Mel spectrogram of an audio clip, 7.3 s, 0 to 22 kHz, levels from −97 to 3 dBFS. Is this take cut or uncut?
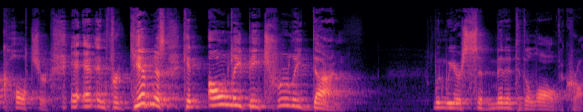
uncut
